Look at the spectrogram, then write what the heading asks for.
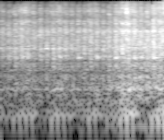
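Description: A tractor engine runs steadily in second gear while slowing to turn in a farm field, a loud, close, rhythmic low chugging that swells slightly toward the end, with no talk.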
